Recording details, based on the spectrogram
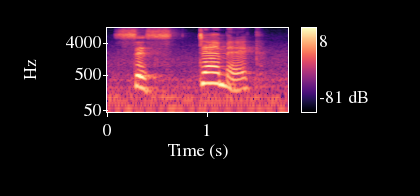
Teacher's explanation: systemic, stress on the second syllable, as the adjective, as in systemic racism.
